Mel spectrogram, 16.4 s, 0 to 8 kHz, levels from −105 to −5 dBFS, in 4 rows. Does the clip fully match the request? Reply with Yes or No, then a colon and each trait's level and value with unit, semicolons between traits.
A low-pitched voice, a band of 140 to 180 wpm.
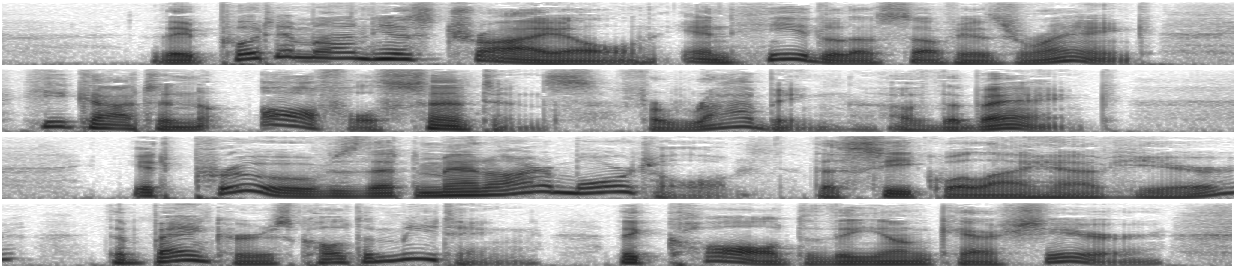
Yes: very low, 85 Hz; average, 155 wpm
